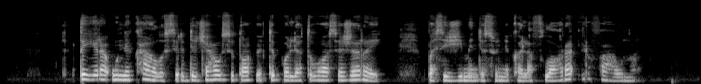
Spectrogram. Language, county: Lithuanian, Klaipėda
